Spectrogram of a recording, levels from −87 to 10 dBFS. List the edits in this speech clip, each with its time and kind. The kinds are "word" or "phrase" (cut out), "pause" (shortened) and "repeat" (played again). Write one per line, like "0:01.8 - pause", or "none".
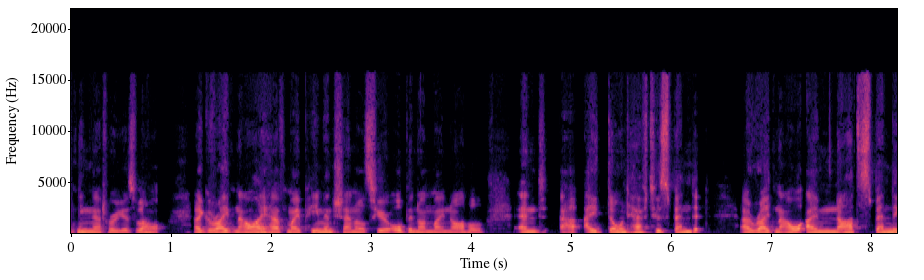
none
